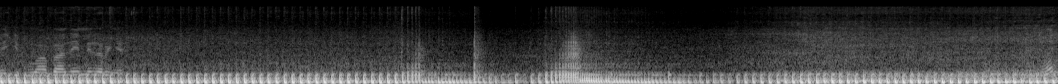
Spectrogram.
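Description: Loud, close idle of a Suzuki GSX-S150 motorcycle engine through a Yoshimura Alpha muffler, a rapid steady putter with brief blips and a dip midway, with a person talking over it.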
